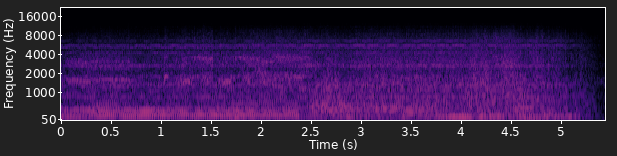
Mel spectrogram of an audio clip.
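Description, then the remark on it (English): A loud motorcycle engine roars and revs steadily, then shifts midway into rough skidding and scraping tire noise as the motorcycle wrecks, set off by a station wagon, with no talking. “Every action, including the ridiculous motorcycle wreck set off by this bumbling dad. never sold the station wagon.”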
